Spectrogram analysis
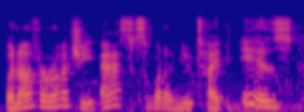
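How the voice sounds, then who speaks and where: A man's voice: high voice, animated, unhurried, a bit bright, a little hiss or hum. A man narrating a scripted story recap in a dramatic storytelling manner, as in a fan video essay. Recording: voice over background music. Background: music.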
